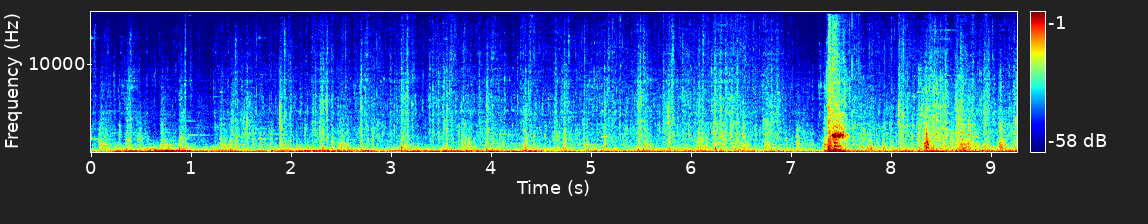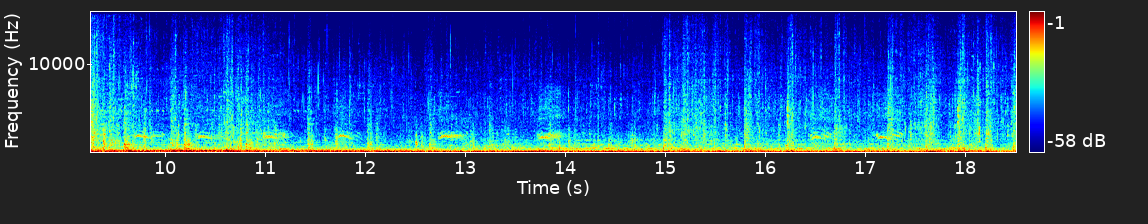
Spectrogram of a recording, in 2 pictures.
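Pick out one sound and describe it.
Rain falls steadily on stone.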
